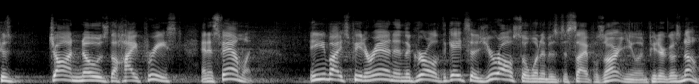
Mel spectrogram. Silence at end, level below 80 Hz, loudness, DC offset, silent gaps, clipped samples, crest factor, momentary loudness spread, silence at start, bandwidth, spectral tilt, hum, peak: 0 s; -60 dBFS; -16 LUFS; under 0.1%; none; under 0.1%; 16 dB; 5 LU; 0 s; 11 kHz; -6 dB/octave; none; 0 dBFS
